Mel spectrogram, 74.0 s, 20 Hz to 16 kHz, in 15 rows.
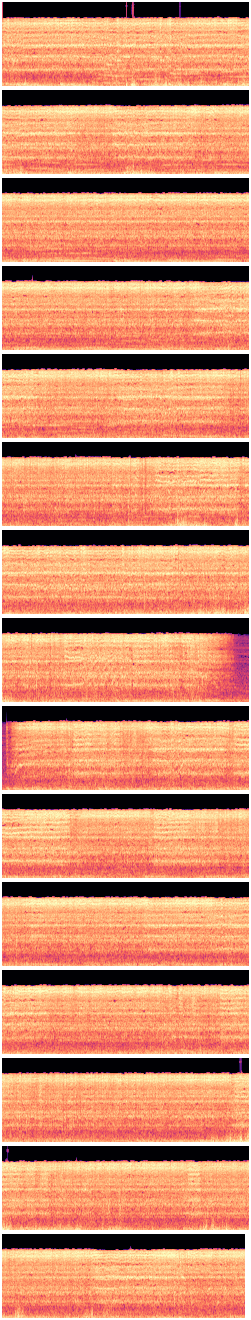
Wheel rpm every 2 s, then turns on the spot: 190, 190, 190, 190, 200, 200, 200, 200, 200, 190, 200, 190, 200, 200, 200, 190, 200, 200, 190, 90, 170, 190, 200, 200, 200, 200, 200, 200, 200, 200, 200, 200, 200, 200, 200, 200, 200.
none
